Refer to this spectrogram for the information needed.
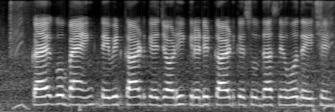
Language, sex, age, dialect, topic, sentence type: Magahi, female, 25-30, Western, banking, statement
